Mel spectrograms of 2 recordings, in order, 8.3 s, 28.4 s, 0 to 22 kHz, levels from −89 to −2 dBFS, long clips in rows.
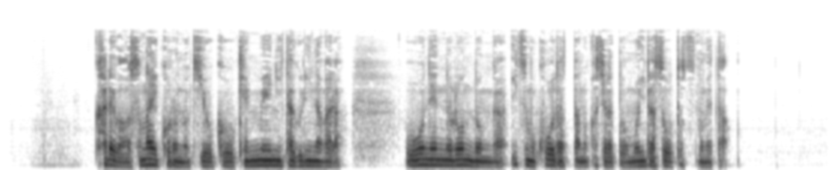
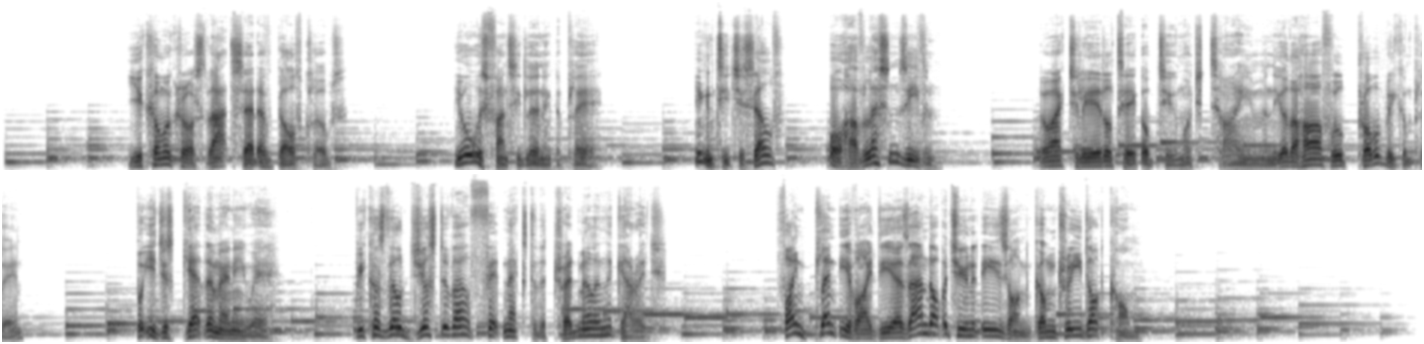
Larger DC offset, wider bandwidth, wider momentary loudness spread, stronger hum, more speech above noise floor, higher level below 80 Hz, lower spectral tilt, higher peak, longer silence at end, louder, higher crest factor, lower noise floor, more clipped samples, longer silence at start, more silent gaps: neither; second, 11.5 kHz vs 17.5 kHz; second, 11 LU vs 19 LU; neither; first, 52 dB vs 32 dB; about the same, -58 dBFS vs -60 dBFS; about the same, -6 dB/octave vs -5 dB/octave; second, -8 dBFS vs -2 dBFS; first, 1.05 s vs 0.7 s; about the same, -24 LUFS vs -22 LUFS; about the same, 18 dB vs 20 dB; first, -76 dBFS vs -53 dBFS; neither; first, 0.95 s vs 0.05 s; neither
